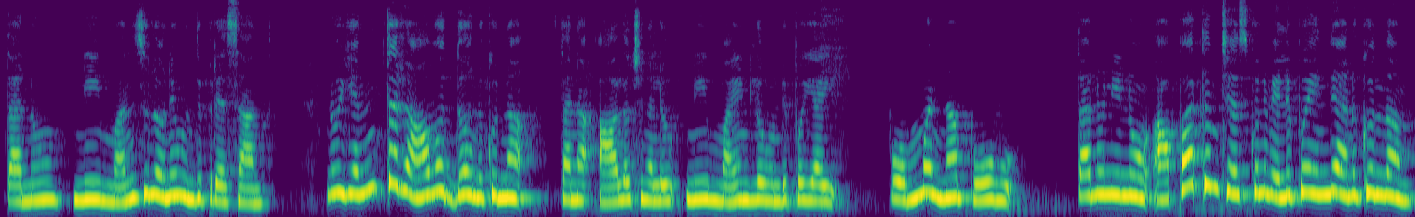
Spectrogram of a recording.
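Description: A woman's voice: high-pitched, fairly quick, mellow, natural voice. A woman voicing a playful, teasing young male police officer in a storybook reading. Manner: teasing, persuasive.

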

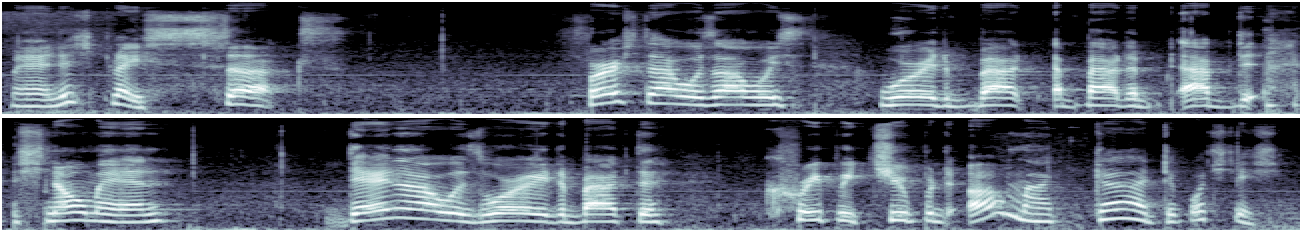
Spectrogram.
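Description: A man's voice: sits high, takes it slowly, vocal fry, full character voice. A man voicing a skittish, whiny little male adventurer in let's play commentary, rambling and stammering, yelping whenever something attacks. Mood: grumbling. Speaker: gameplay commentator.

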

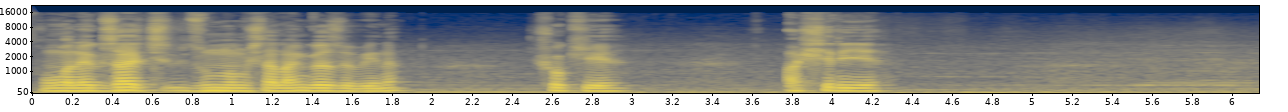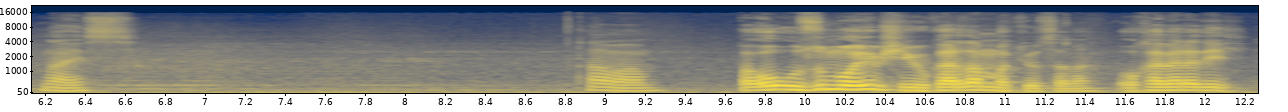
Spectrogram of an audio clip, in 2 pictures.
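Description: A man's voice: medium pitch, fairly even intonation, normal speed, long pauses, warm tone. A man streaming live and reacting to horror shorts, talking back to the screen, cursing and yelping when startled.

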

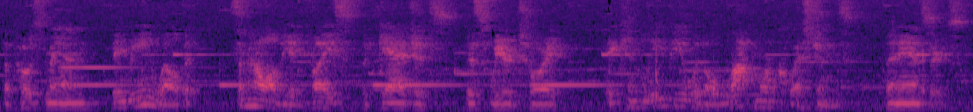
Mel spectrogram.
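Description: Low-voiced playful promo voice-over; distant room playback, loud background music. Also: male voice, expressive, unhurried. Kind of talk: scripted promo narration. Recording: video played in a room, echoey and distant with music.

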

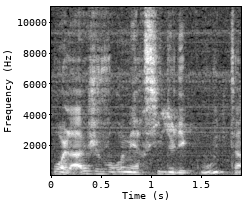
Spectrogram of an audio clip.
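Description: Faint birds and outdoor ambience surround an older man seated in a country field as he speaks slowly to camera through a handheld mic. A speaker on voice and communication, he uses a mid-range voice, pausing often in a measured, philosophical monologue, with slight background noise.

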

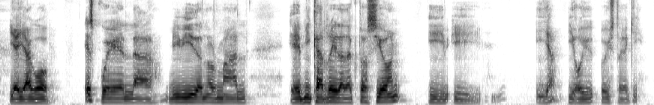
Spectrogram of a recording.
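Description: A Chilean-born actor speaking with an acquired Mexican accent, telling his story in a relaxed interview, with many restarts. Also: on the low side. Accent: Mexican Spanish, acquired. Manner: reflective, with frequent restarts and soft laughs. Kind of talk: casual interview talk.

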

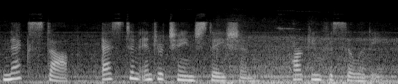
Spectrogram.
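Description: Woman, train PA announcer, polite and even, mid pitch, muffled speaker, vehicle noise. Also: normal speed. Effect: over a train's onboard PA speaker. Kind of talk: automated transit announcements. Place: inside a train in a video game.

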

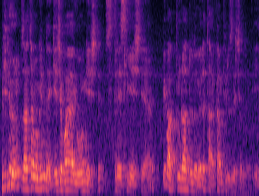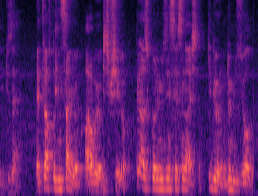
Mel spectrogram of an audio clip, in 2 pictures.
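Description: A man, a former police officer, telling casual stories about his time on duty in a lively, chatty way. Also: medium pitch, very fast, echoey room, recorded from a distance. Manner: lively, chatty, jumps between anecdotes. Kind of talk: casual anecdotal storytelling.

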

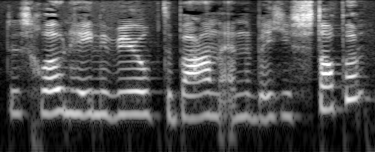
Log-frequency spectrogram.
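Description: A woman's voice: on the high side, steady tone, normal speed, soft background music. A young woman in her late teens, chatting upbeat and enthusiastic to a handheld phone camera in a family vlog. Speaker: family vlogger. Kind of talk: casual vlog chat to camera.

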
